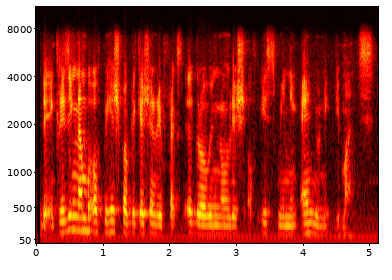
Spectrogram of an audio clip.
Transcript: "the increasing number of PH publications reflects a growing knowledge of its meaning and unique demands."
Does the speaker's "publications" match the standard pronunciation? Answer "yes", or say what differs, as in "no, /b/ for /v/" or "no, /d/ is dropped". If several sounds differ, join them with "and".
no, /z/ is dropped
